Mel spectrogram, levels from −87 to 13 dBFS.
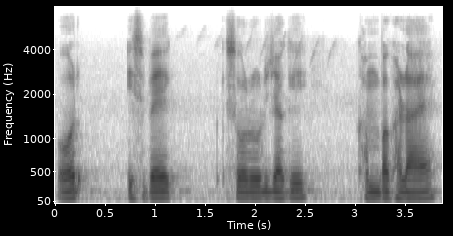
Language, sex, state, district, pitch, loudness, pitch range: Hindi, male, Uttar Pradesh, Shamli, 100 Hz, -19 LUFS, 95-105 Hz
